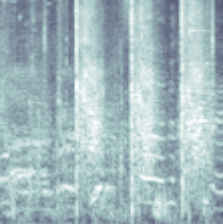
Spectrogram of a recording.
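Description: Sig MPX pistol-calibre carbine fired three times, about half a second apart.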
